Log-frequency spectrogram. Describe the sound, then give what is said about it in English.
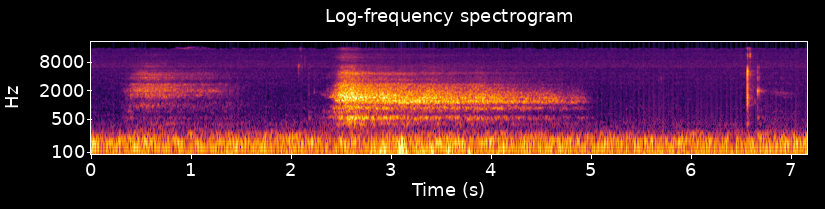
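A deep breath: a soft, airy inhale is followed by a longer and louder breathy exhale, both over a low, steady background hum. “Nice deep breath again.”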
